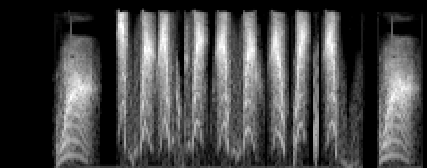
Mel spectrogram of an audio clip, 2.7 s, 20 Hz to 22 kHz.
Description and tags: Scratch Quack 1 - 1 bar - 90 BPM (no swing)
Acid-sized sample of a scratch made by me with the mouse in 1999 or 2000. Baby scratch. Ready for drag'n'drop music production software.
I recommend you that, if you are going to use it in a track with a different BPM, you change the speed of this sample (like modifying the pitch in a turntable), not just the duration keeping the tone.
Software: AnalogX Scratch & Cool Edit Pro 2.1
